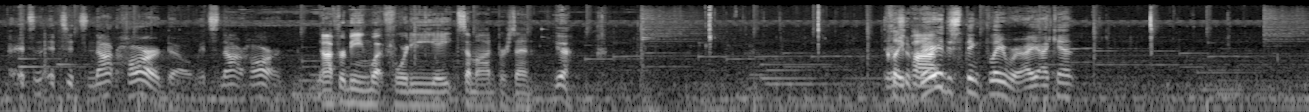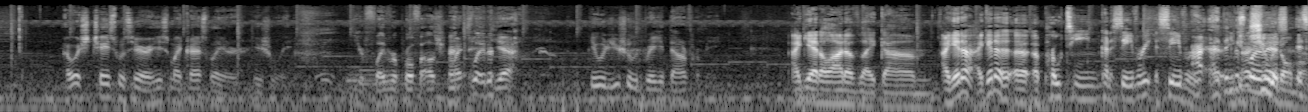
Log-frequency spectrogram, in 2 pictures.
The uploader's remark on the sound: Outside of his SGV home. The nights light rippled off of his pool and the bottom of our glasses were always left wet.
